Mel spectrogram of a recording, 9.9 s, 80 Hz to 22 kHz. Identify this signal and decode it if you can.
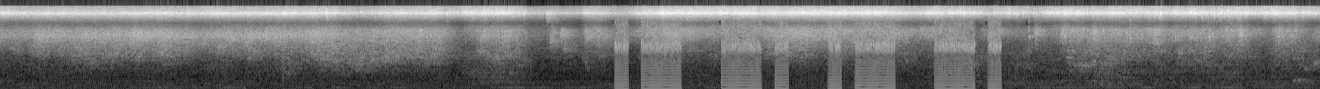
Morse code (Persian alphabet), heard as a buzzer, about 12 wpm, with the noise of a restroom. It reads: انان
